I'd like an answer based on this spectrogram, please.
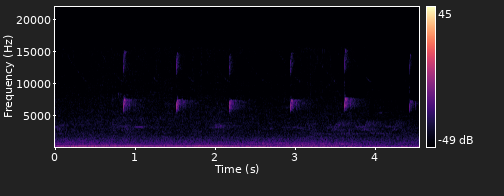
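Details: A carpenter bee in flight, investigating an area near a carpenter bee trap, gives a steady, low droning buzz, with faint high chirps repeating in the background.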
